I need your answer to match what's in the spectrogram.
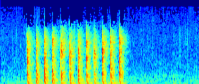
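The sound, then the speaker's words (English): A rapid, steady series of about eleven loud knocks on a door, made by men standing on a front veranda and knocking again louder to check whether anyone is in, sharp and evenly spaced, followed by quiet with no answer. “Knock again. Louder.”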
